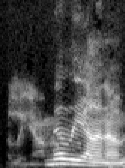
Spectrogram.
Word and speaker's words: Miliano: Mr. Milano, you I'm sorry I'm mispronouncing your your name. Miliano. Mr. Milliano, uh you mentioned that you have multiple uh business addresses, correct?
